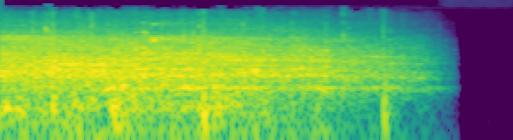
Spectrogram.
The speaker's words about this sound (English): They're playing basketball. He shoots. He scores.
